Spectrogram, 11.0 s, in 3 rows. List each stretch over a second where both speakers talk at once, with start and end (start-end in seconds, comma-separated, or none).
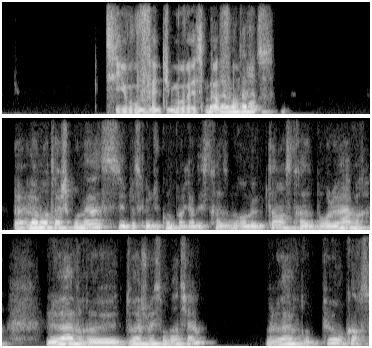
1.3-2.5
